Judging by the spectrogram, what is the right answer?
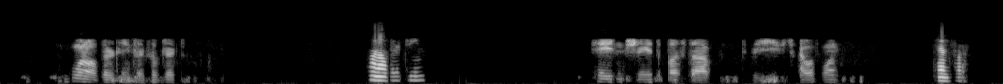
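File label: police department, scanner audio trunk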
